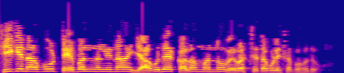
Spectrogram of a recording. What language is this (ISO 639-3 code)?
kan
